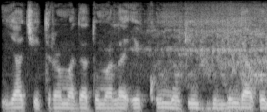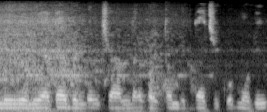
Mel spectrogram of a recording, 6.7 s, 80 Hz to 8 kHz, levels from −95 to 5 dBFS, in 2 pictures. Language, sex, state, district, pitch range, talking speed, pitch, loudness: Marathi, male, Maharashtra, Nagpur, 100-105 Hz, 160 wpm, 100 Hz, -18 LUFS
